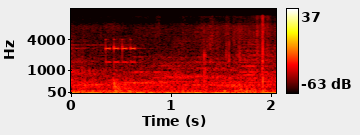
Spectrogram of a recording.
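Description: Faint electronic phone ring: a short burst of rapid trilling tones about a third of a second in, over quiet room tone, with a single click near the end.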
